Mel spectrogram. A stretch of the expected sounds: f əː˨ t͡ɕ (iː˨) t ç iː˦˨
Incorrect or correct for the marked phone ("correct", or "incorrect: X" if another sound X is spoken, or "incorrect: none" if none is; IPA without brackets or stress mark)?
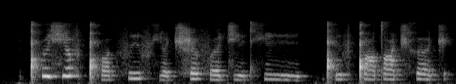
correct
